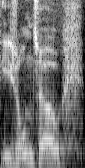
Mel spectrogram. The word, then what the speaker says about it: Isonzo: Nee, het is Isonzo, de game die zich in de Eerste Wereldoorlog afspeelt. Zo zeg ik het goed, toch, Jos? – Ja, klopt.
